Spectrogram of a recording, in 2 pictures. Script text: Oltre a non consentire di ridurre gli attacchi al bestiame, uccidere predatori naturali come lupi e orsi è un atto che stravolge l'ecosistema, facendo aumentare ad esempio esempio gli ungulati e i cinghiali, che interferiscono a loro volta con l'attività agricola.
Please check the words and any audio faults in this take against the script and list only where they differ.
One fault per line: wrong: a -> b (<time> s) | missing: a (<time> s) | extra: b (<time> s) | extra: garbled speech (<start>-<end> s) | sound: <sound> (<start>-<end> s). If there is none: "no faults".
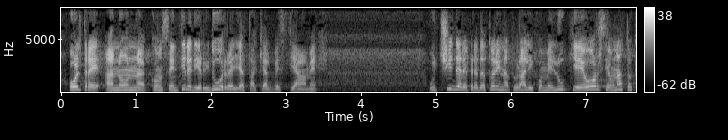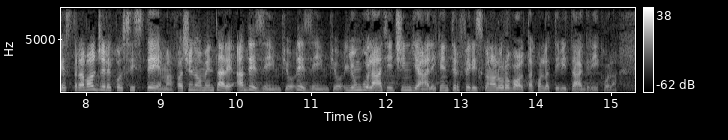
no faults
